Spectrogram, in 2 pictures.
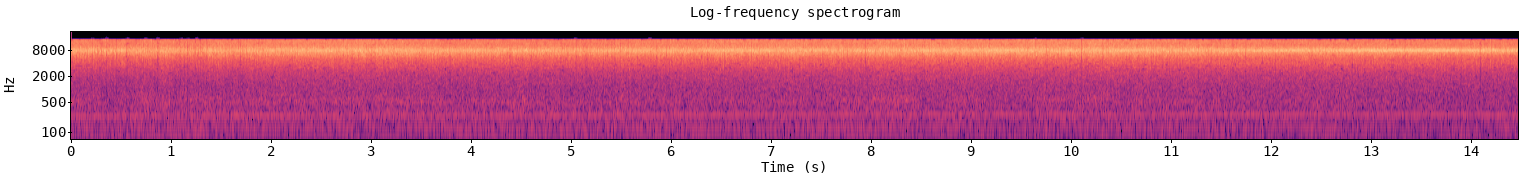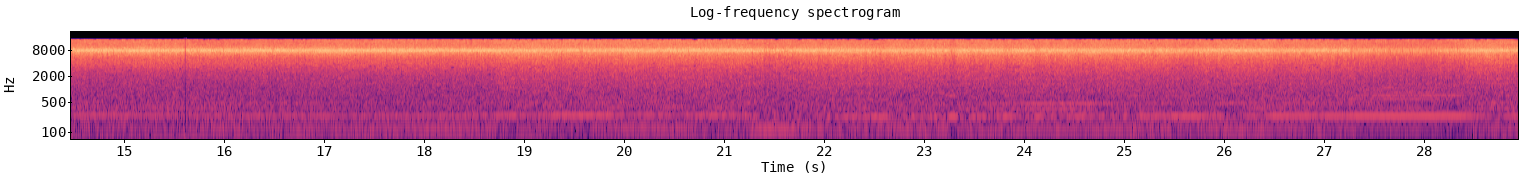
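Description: MV Agusta Brutale 800RR's three-cylinder engine running steadily under way, over a wide rush of wind noise. About two-thirds of the way through, the engine note briefly shifts in pitch.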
